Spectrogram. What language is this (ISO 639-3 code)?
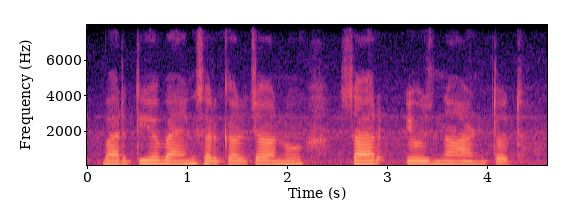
mar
